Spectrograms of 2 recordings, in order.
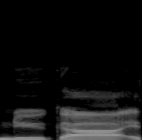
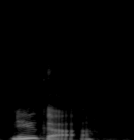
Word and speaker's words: nougat: Is that how you guys pronounce it in the UK? – That's how I fucking say it. No, because like there's a difference because in France, there's a nougat and this is a nougat. – Well, in the US, we say nougat. – Yeah, well, you guys also say pecan. – All right, people can call in about this, but the proper way to say it is nougat, not nougat.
